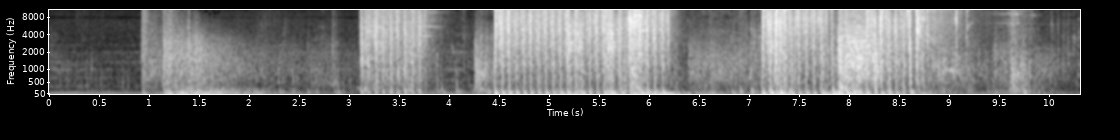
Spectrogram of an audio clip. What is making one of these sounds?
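Gunfire bursts loudly in a series of rapid shots.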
